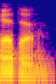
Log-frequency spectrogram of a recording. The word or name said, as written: Edda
